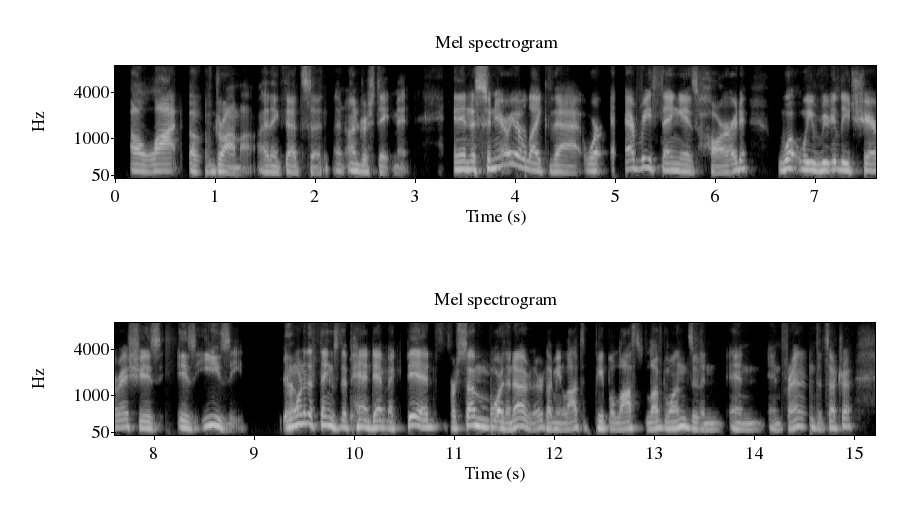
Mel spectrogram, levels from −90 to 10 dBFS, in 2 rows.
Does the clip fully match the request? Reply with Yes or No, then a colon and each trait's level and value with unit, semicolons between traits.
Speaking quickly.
Yes: fast, 215 wpm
